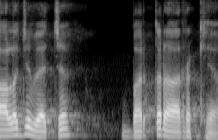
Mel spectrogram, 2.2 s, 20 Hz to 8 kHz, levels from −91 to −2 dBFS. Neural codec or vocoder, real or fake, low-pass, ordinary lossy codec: codec, 16 kHz, 4 kbps, X-Codec, HuBERT features, trained on LibriSpeech; fake; none; none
